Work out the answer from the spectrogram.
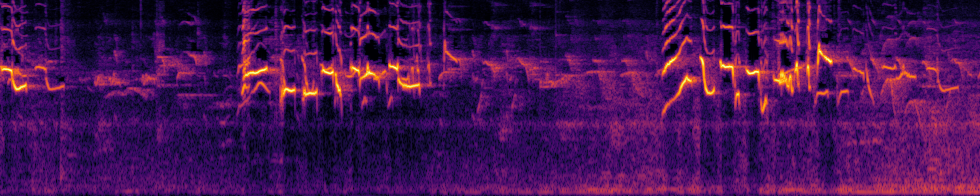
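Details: Oriental magpie-robin kept at home, its song a lure for other birds to start singing: soft warbling, then two energetic bursts of rapid, looping whistled notes over faint low background hum.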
